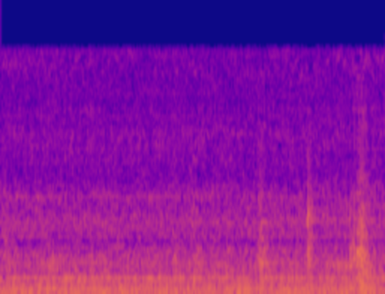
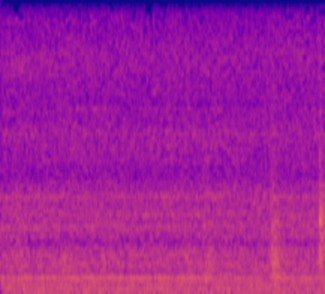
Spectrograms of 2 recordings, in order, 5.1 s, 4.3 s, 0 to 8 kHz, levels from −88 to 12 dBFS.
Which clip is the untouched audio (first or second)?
second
